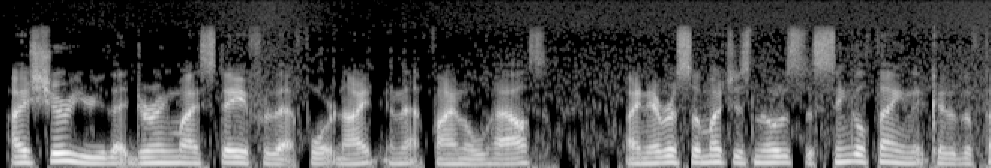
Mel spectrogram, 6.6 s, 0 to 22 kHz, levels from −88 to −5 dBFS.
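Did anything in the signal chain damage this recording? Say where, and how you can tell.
Yes. There's overdone noise removal at the call processing stage, across the whole clip. The background drops and breaks up into twinkling specks. The reducer is pulling bands near its noise estimate too far down, taking the quieter parts of the voice with them.

GSM signalling bursts get into the analogue wiring from 1.98 to 2.71 s as a galloping dit-dit-dit of short buzzes at 217 Hz, roughly 25 dB under the speech. A nearby 2G phone is sending signalling bursts, and the circuit rectifies them into audio.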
